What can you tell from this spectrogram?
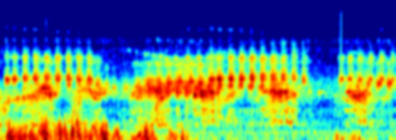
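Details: Frog chorus at night by a pond: overlapping pulsed, nasal croaks layered high and buzzy, with a rumbling burst of low, rapid knocking calls in the first second and a half.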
